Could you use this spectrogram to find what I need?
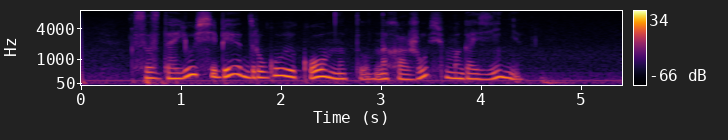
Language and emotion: Russian, positive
